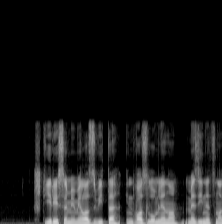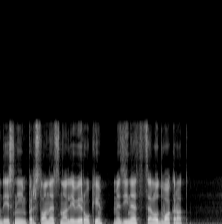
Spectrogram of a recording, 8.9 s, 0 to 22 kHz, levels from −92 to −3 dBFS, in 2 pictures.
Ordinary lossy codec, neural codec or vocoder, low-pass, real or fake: none; none; 9.9 kHz; real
